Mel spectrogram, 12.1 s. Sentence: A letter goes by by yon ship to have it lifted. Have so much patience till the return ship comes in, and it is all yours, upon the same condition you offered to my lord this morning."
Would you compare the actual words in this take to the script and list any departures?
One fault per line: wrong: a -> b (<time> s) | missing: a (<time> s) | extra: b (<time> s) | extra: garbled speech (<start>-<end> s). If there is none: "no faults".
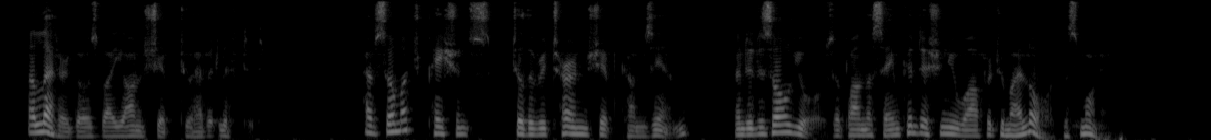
missing: by (1.1 s)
